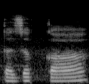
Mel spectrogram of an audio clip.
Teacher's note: تا زبر تا، زا زبر کاف زک، کاف کھڑی زبر کا، تزکا، یہاں پہ زا میں سیٹی کی آواز ادا ہوگی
